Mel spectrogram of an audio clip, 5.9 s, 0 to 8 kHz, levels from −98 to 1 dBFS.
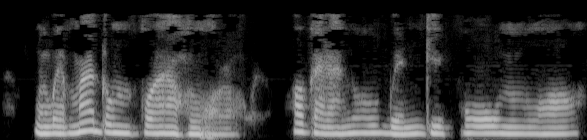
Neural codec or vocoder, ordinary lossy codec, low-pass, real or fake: codec, 16 kHz, 2 kbps, X-Codec, HuBERT features, trained on LibriSpeech; MP3, 24 kbps; 7.2 kHz; fake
